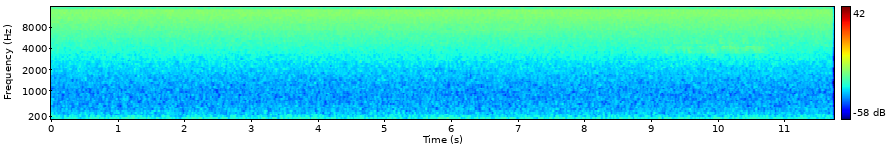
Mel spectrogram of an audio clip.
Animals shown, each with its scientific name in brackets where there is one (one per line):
Ovenbird (Seiurus aurocapilla)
